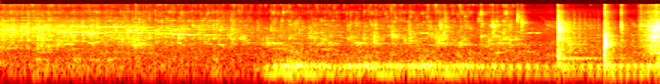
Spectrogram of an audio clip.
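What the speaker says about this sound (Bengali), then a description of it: "এটা আমি জলটা ফেলে দিচ্ছি।" Water poured off boiled lemons being prepared for a lime pickle, a continuous splashing pour into a sink that grows louder partway through, ending with a few sharp clatters.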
